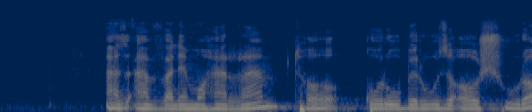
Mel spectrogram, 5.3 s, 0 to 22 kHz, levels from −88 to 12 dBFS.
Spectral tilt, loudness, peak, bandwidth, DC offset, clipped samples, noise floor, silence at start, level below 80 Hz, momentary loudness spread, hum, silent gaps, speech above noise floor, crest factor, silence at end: -6.5 dB/octave; -40 LUFS; -26 dBFS; 10.5 kHz; under 0.1%; under 0.1%; -79 dBFS; 1.05 s; -62 dBFS; 5 LU; none; none; 40 dB; 14 dB; 0 s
